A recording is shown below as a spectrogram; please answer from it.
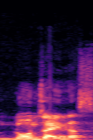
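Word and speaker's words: Longinus: बता दिया कैसी है और अंग्रेजी उच्चारण जो है इसका क्या है बोलो लोंगिनस है क्या है इनका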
